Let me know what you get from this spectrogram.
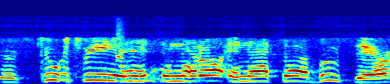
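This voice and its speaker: With ordinary pitch variation, a man speaks at an extremely high pitch. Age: 60s. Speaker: radio caller. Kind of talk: call-in radio talk.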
